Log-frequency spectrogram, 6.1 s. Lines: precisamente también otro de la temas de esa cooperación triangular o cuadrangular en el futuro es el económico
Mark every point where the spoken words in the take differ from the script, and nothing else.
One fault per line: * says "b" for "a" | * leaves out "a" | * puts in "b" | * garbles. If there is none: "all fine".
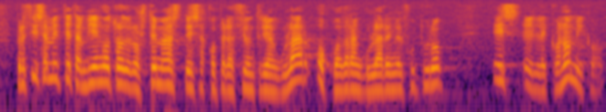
* says "los" for "la"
